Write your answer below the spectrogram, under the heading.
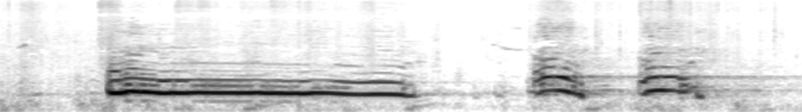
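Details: A female Redbone Coonhound working a wood pile in winter, probably after a rodent inside, gives a long, steady, mournful bay followed by two shorter bawling barks.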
